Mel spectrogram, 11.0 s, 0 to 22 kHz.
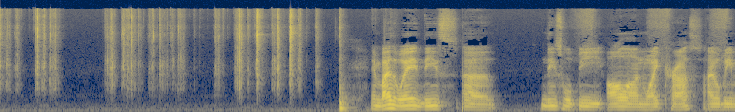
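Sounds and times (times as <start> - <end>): puzzle cube plastic clicks: 0.0 - 5.0.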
